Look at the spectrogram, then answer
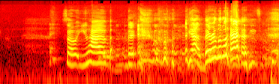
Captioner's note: laughs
